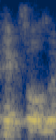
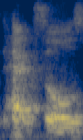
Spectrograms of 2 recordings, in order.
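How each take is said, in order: First: The first vowel sounds like in 'pick'. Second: The first vowel sounds like in 'peck'. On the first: The speaker calls it wrong. "I just said it wrong. I said pixels" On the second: The speaker calls it right. "it's pexels"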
